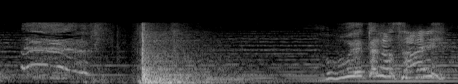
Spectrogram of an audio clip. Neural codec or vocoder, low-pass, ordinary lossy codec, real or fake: none; 7.2 kHz; MP3, 48 kbps; real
